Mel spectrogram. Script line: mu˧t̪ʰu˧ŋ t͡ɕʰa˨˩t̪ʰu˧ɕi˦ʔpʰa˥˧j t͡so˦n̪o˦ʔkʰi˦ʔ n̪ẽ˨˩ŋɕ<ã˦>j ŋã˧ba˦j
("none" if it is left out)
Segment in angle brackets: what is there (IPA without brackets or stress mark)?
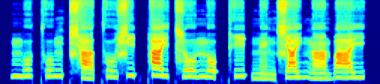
a˦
